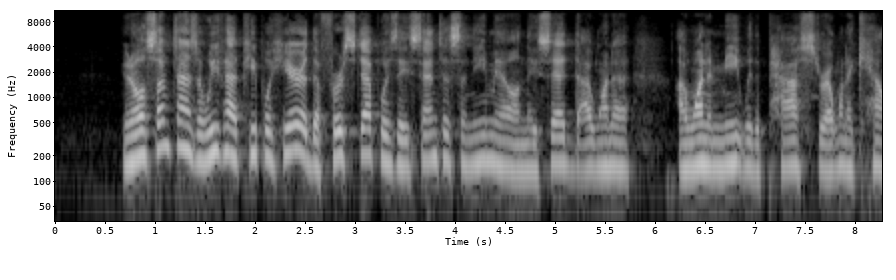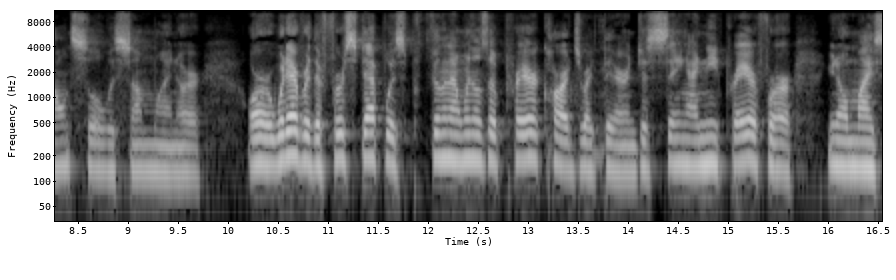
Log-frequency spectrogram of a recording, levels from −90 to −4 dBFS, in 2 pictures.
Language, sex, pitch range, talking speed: English, male, 150-185 Hz, 220 wpm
